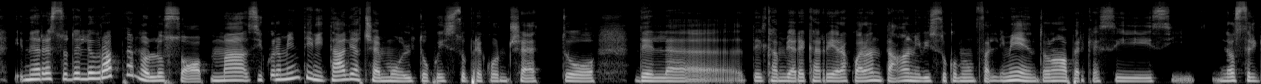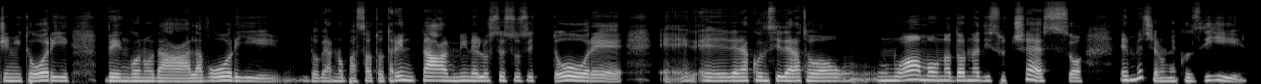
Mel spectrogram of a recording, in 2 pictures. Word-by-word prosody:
E - - -9
nel 230 +2 +5
resto 255 -1 +1
dell'Europa 270 - +3
non 190 - +3
lo 180 - +2
so, 135 -6 -2
ma 190 +2 +2
sicuramente 225 - 0
in 255 - +3
Italia 205 +4 +2
c'è 165 - 0
molto 155 0 -1
questo 160 +1 -4
preconcetto, 155 -2 -2 0.9
del 160 -2 +1 0.8
del 165 - -3
cambiare 165 -2 0
carriera 160 -1 -1
a 165 - -7
40 170 +3 0
anni, 170 -1 +1
visto 160 +1 -3
come 160 0 -3
un 160 0 -1
fallimento, 170 -1 0
no, 165 0 +3
perché 155 -6 -4
si 150 -2 -4
si - - -10
i 205 - -15
nostri 170 0 0
genitori 165 +1 +2 0.3
vengono 160 -1 +2
da 145 -2 +1
lavori, 160 -2 +1
mhmm, 180 0 -16
dove 155 -1 -4
hanno 160 +1 -2
passato 155 +1 -3
30 190 +2 0
anni 180 -2 +4
nello 175 0 +2
stesso 175 0 -3
settore, 165 -4 +1 0.3
ehm, - - -10 0.2
e 170 -1 0
ed 170 - -1
era 175 0 +3
considerato 170 -2 +2
un 215 +7 -8
un 180 0 +1
uomo 200 +2 +5
o 195 - +3
una 185 0 +1
donna 185 +1 +2
di 175 0 -4
successo 170 -4 -1 0.4
e 195 - 0
invece 220 - 0
non 150 0 -2
è 155 - -2
così. 170 +2 -3
170 Hz, 150 wpm, -22 LUFS, 160-185 Hz, 0.9 s, nel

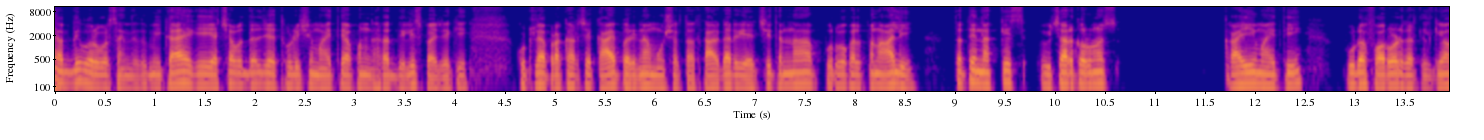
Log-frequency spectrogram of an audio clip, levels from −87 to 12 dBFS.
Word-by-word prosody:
अगदी 125 +1 +1
बरोबर 110 -5 +2
सांगितलं 95 -2 -8
तुम्ही. 105 0 -4
काय 115 +1 +5
आहे 125 -1 +3
की 110 0 -2
याच्याबद्दल 115 +1 -1
जे 115 - -3
आहे 110 - +2
थोडीशी 105 +1 -5
माहिती 100 -1 -3
आपण 105 +1 -1
घरात 100 +2 -2
दिलीच 105 +4 -4
पाहिजे, 90 +1 -2
की 95 +3 -8 0.5
कुठल्या 115 0 +2
प्रकारचे 105 0 -1
काय - - +6
परिणाम 105 0 +1
होऊ 100 - -2
शकतात 85 0 -6
कारण 95 0 +3
का 110 -1 +2
याची 95 +3 -3
त्यांना 115 +1 +1 0.2
पूर्वकल्पना 110 0 -1
आली, 110 -5 +2 0.4
तर - - +1
ते 135 - +6
नक्कीच 120 +1 0 0.2
विचार 120 +2 +4
करूनच 120 0 +2 1.2
काही 115 +2 +4
माहिती 115 +1 -1 0.5
पुढे 115 0 +5
फॉरवर्ड 110 +1 +4
करतील 95 -2 -4
किंवा 110 0 +1
110 Hz, 170 wpm, -24 LUFS, 100-115 Hz, 1.2 s, काय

